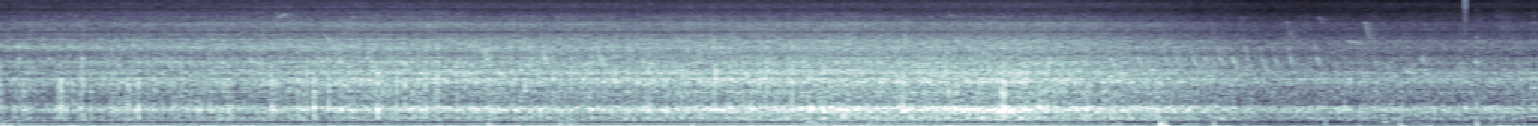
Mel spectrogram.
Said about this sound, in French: Donc ça, c'est le bruit de la bouilloire que nous mettons en marche plusieurs fois par jour euh, afin de faire chauffer de l'eau euh, pour boire des tisanes ou des thés en sachet.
